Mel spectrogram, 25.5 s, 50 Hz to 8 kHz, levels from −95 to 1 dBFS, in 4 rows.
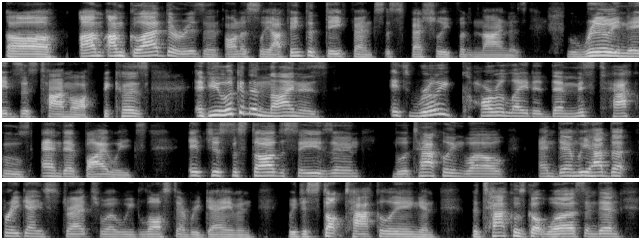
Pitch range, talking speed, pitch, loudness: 130-175 Hz, 175 wpm, 145 Hz, -23 LUFS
